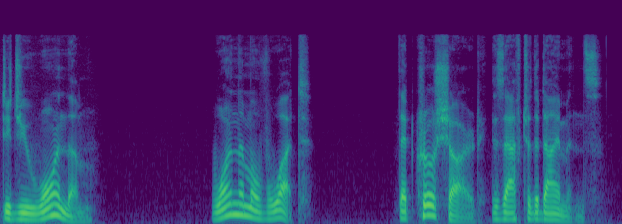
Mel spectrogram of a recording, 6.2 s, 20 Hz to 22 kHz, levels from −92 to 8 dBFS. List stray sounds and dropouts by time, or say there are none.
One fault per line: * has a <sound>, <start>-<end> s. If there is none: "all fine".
all fine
